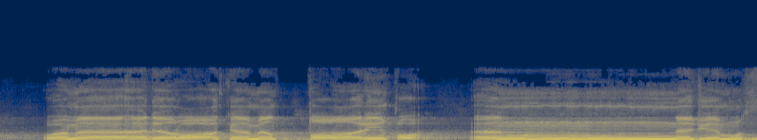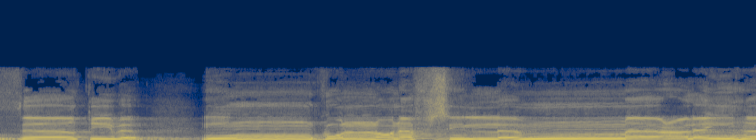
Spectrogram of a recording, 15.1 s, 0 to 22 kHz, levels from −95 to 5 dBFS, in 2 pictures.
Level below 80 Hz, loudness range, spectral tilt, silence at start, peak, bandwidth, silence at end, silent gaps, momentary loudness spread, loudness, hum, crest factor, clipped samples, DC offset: -50 dBFS; 2 LU; -6 dB/octave; 0 s; -8 dBFS; 11.5 kHz; 0 s; none; 7 LU; -17 LUFS; none; 8 dB; under 0.1%; under 0.1%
